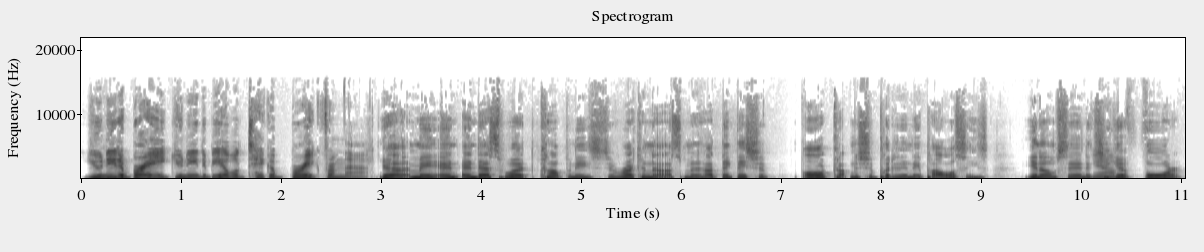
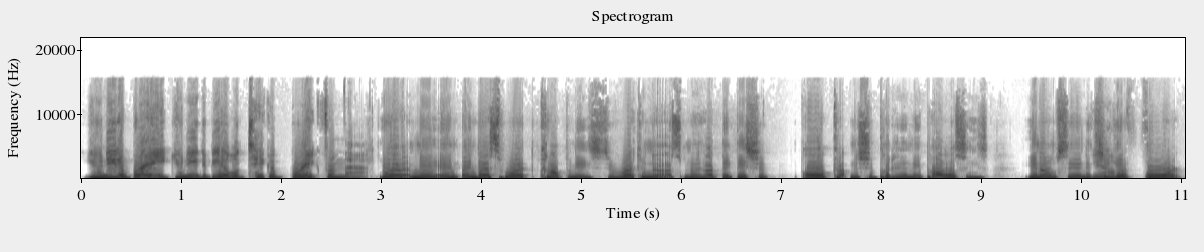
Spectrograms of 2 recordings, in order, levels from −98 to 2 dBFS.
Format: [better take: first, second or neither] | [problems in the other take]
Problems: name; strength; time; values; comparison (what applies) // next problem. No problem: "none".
first | distortion; heavy; 18% of the sound clipped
